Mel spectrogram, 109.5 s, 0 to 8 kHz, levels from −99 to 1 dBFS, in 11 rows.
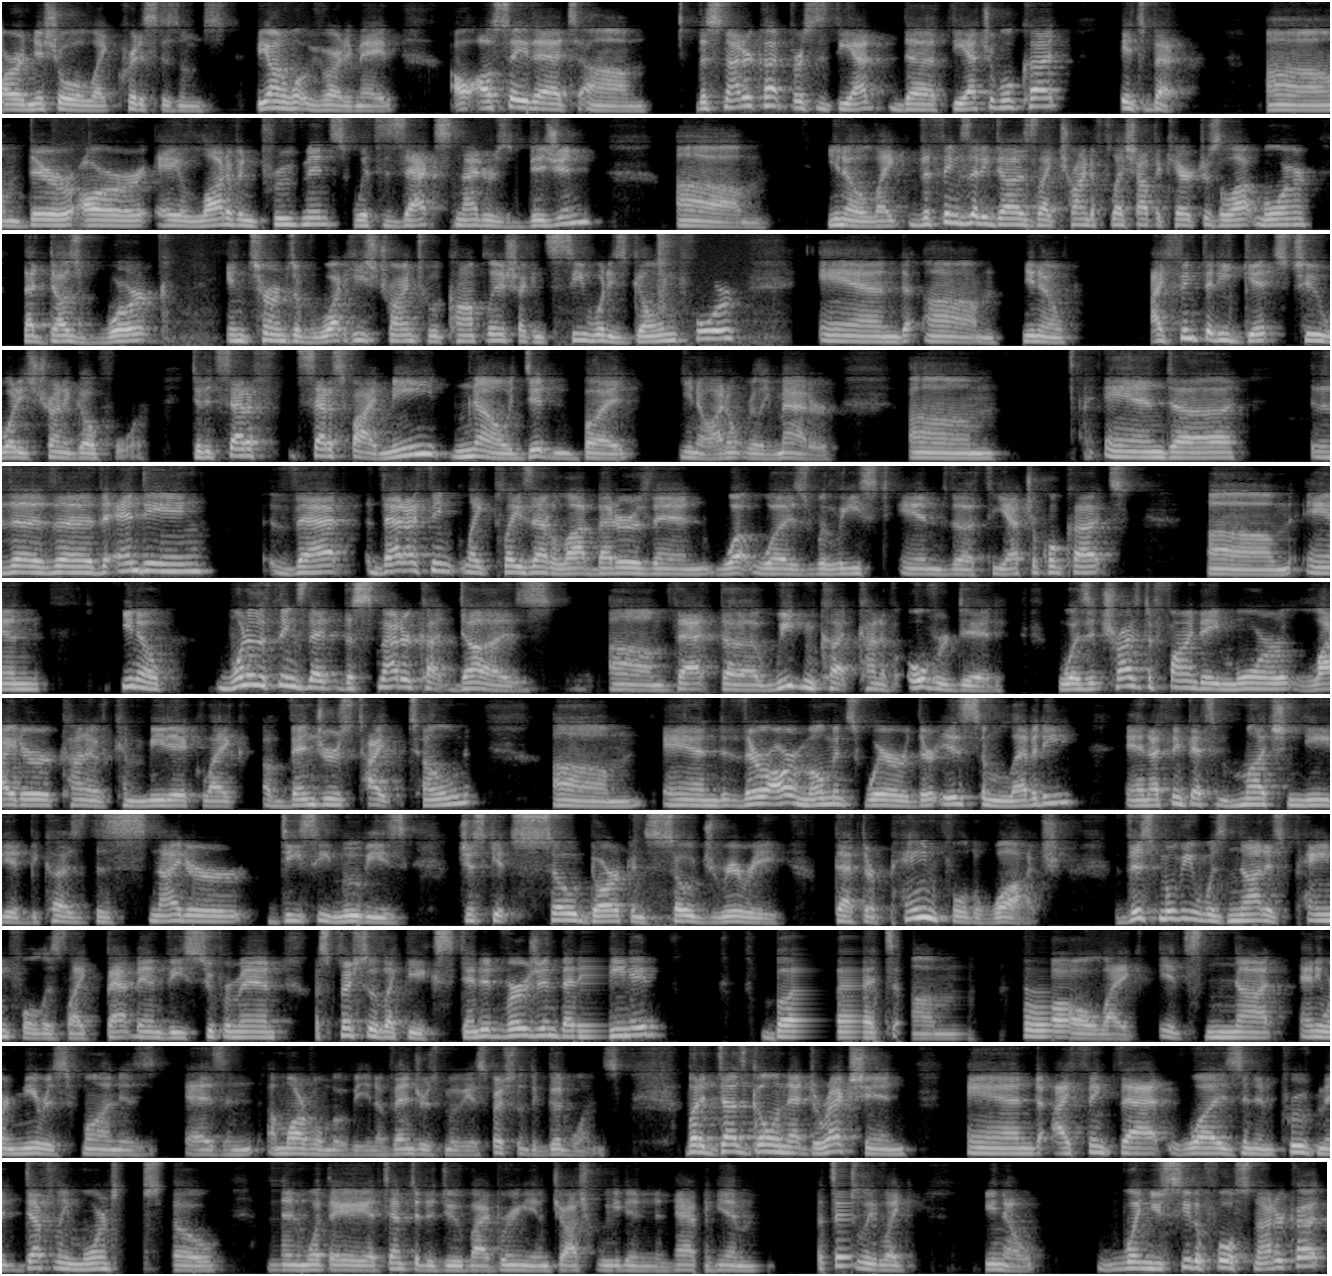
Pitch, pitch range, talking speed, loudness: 145 Hz, 130-160 Hz, 155 wpm, -31 LUFS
